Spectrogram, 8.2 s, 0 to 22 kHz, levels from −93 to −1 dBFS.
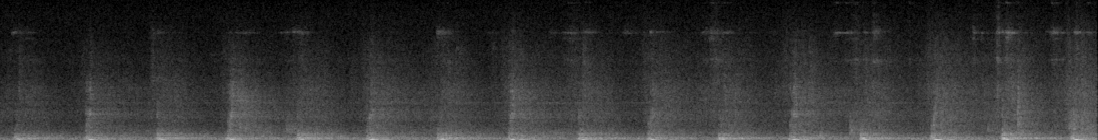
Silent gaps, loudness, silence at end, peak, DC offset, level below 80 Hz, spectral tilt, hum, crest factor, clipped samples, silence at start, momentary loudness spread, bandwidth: none; -40 LUFS; 0 s; -16 dBFS; under 0.1%; -38 dBFS; -5 dB/octave; none; 20 dB; under 0.1%; 0 s; 7 LU; 19.5 kHz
